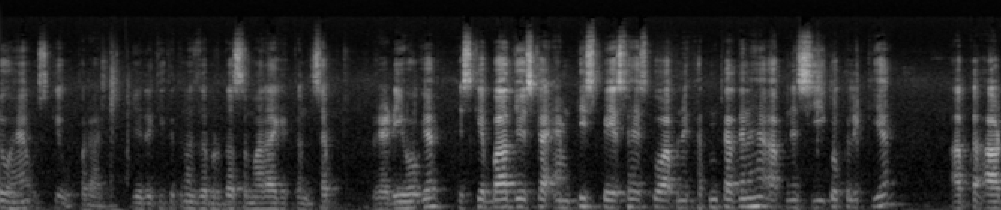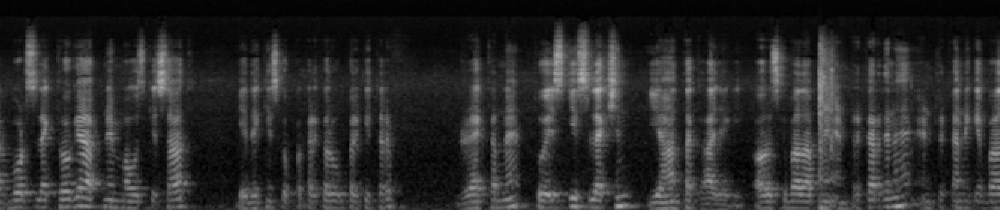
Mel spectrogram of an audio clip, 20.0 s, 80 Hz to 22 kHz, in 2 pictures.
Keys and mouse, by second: 1.1 space, 1.1 click, 1.2 z, 1.5 click, 8.1 c, 11.2 click, 18.1 Return.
